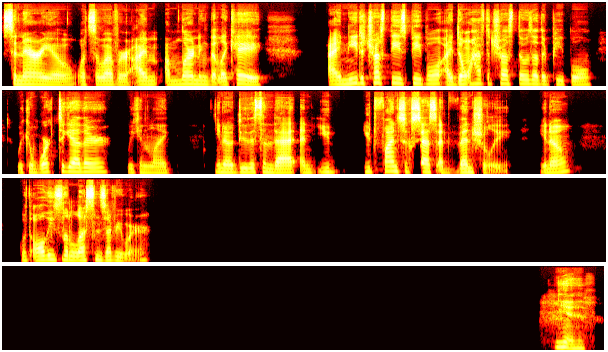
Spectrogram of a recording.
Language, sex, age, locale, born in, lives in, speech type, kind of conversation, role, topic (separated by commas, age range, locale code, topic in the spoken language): English, female, 20-24, en-US, United States, United States, conversation, podcast, host, What can we learn from the challenges and failures we face in life?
